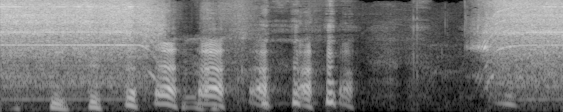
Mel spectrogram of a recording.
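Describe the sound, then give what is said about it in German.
Cordless drill drilling holes in a kitchen: a rapid series of short, whining motor bursts, then a brief quiet gap before a steady high whir resumes. “ab sofort hat der Akkuschrauber in der Küche einen festen Platz”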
